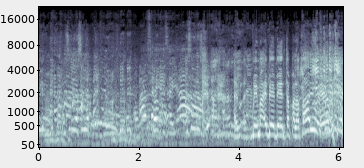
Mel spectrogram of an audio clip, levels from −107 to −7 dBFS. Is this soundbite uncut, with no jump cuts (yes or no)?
no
